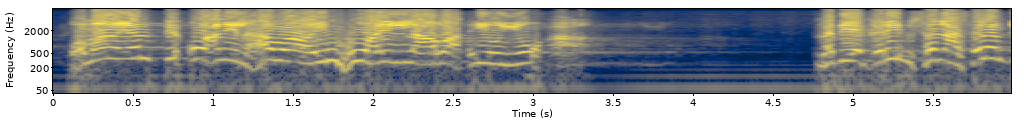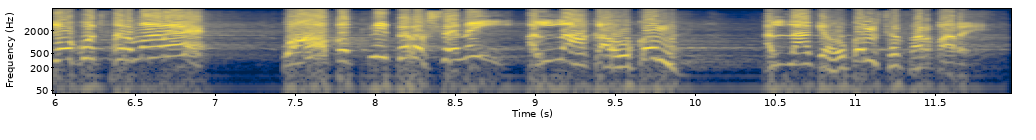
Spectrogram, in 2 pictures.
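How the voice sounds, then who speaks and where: The voice is raised and projected over noticeable background noise. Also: man, extremely high pitch for a man. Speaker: Islamic preacher (maulana), Tableeghi Jamaat lecturer. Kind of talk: Islamic sermon / religious lecture addressing an audience. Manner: earnest, preaching.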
